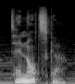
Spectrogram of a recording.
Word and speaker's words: Tenochcah: tribal designation that included the Tlatelolco, Tenochca, Nahuatl pronunciation, Tenochca, referring only to the Mexica of Tenochtitlan, excluding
